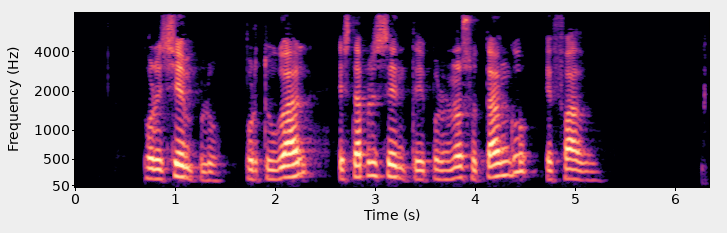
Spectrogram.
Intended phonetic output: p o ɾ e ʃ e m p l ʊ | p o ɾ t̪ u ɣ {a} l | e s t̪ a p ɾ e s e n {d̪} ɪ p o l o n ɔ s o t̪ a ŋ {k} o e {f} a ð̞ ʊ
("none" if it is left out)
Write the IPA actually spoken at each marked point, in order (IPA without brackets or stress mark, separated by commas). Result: a, t̪, ɡ, f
